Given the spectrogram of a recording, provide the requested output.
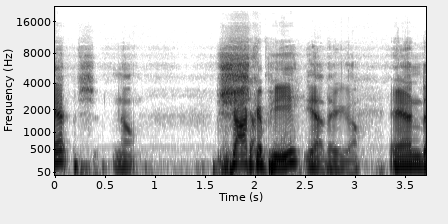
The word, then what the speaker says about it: Shakopee: shakopee is that how you say it no shakopee yeah there you go and uh you know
